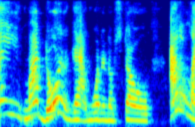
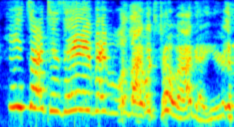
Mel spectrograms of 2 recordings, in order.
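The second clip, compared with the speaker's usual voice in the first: loud, high, laughing outburst; hollering the retelling, tickled to bits; cracking up; 8 semitones higher, 8 dB louder than usual. Real, not acted. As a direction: shout it through real laughter. Cracking up while retelling the joke.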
